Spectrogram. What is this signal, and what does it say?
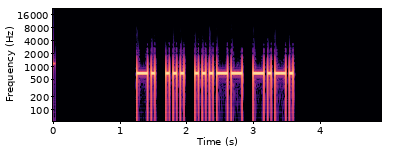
Morse code, heard as a keyed tone, about 22 wpm, 700 Hz. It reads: NS3C
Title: Call Signs Repeated 2x - 22wpm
